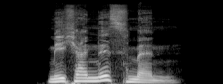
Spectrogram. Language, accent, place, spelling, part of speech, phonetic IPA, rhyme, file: German, Germany, Berlin, Mechanismen, noun, [meçaˈnɪsmən], -ɪsmən, De-Mechanismen.ogg
- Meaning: plural of Mechanismus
